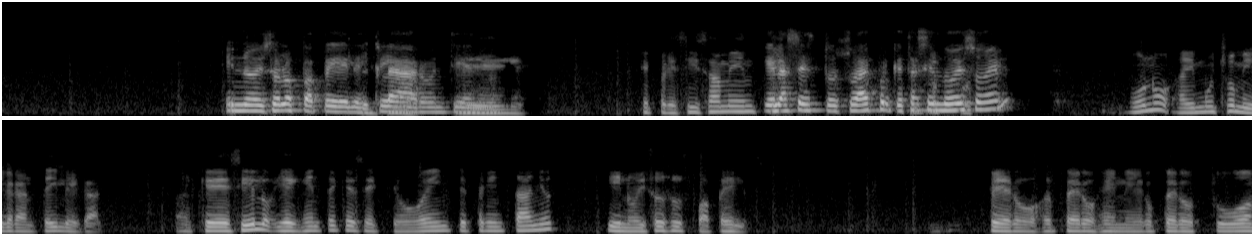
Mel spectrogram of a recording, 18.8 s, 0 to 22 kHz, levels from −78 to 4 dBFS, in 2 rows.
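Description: From 2.69 to 3.16 s and again from 3.36 to 3.93 s, the speech dips by about 25 dB, and from 6.69 to 7.45 s it falls by about 40 dB. This is likely speech suppressed in double talk: with both ends talking, the echo canceller turned down the near voice along with the echo. Then, from 7.73 to 7.88 s, the room sound drops out for roughly 150 ms, by about 40 dB. This is background gated by the echo canceller, which clamped the microphone hard while the loudspeaker played, then released it.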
